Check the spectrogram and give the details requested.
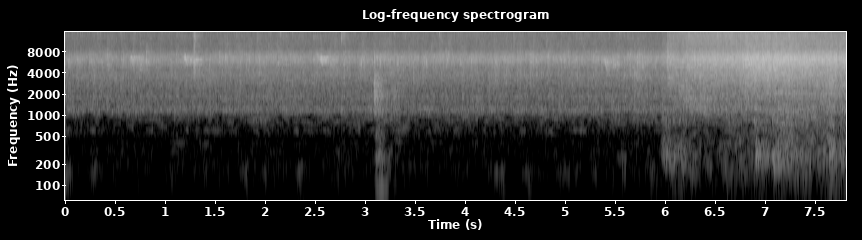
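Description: Chopped vegetables sizzling in hot oil and fried masala in a kadai, a steady frying hiss, with one soft knock about three seconds in. About six seconds in the sizzle grows louder as another handful of chopped vegetables drops into the pan.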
